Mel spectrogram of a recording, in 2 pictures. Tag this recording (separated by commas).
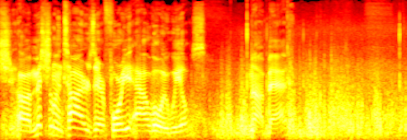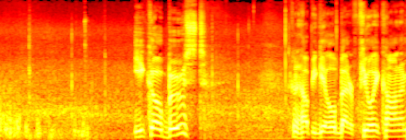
Speech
